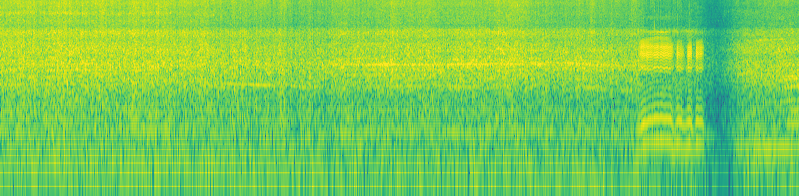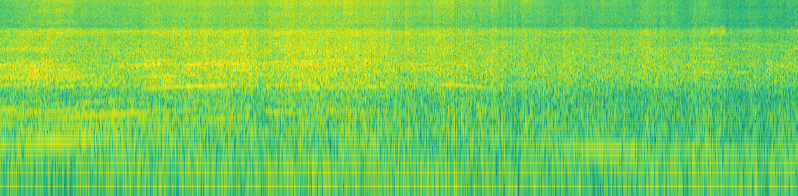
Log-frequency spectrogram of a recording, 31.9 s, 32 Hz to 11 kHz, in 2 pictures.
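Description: Inline-four engine of a Kawasaki Z900 motorcycle running at highway speed under heavy wind noise on the microphone. About halfway through the sound drops out briefly, then the engine note climbs steadily as the bike accelerates hard to overtake, easing back down near the end.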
